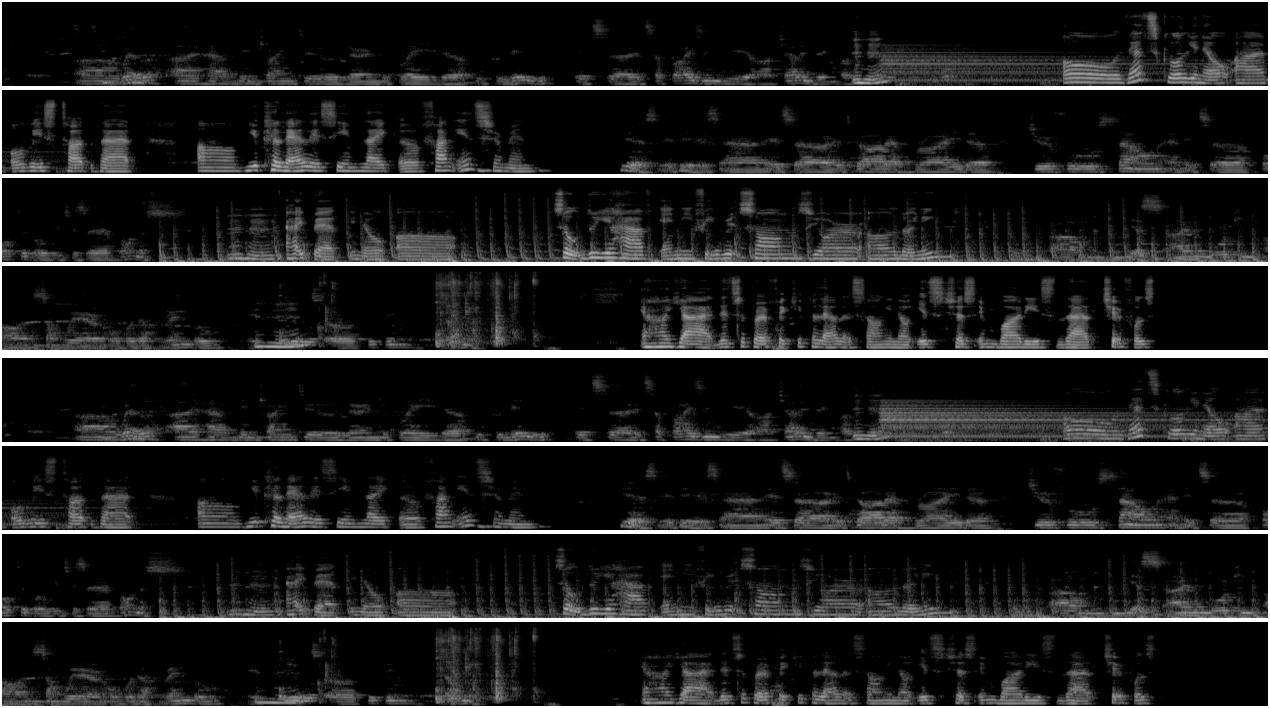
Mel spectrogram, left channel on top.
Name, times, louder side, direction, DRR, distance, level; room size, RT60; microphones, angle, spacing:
voice 1, 0.0-9.9 14.5-14.9 18.4-18.6 18.8-27.2 30.6-30.8 35.4-42.8 45.6-45.8, right 1 dB, 15° right, 1.0 m, -43 dB
voice 2, 1.0-1.4 8.5-8.9 10.6-14.3 14.6-18.1 27.6-29.9 30.8-34.9 37.0-37.2 40.5-41.1 43.9-49.5, left 5 dB, 70° left, 0.5 m, -34 dB
sound 1, 8.8-14.0, right 6 dB, 40° right, 0.3 m, -45 dB
sound 2, 26.9-39.7, left 1 dB, 20° left, 1.1 m, -43 dB
sound 3, 39.2-39.4 40.8-41.4 42.3-43.4, right 1 dB, 5° left, 0.7 m, -40 dB
3.2 x 2.4 x 2.5 m
head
